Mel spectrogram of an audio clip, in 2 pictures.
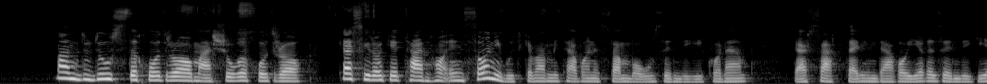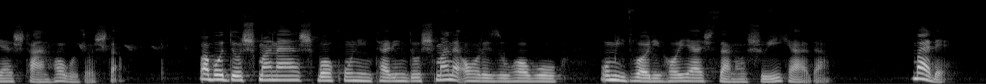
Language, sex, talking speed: Persian, female, 125 wpm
